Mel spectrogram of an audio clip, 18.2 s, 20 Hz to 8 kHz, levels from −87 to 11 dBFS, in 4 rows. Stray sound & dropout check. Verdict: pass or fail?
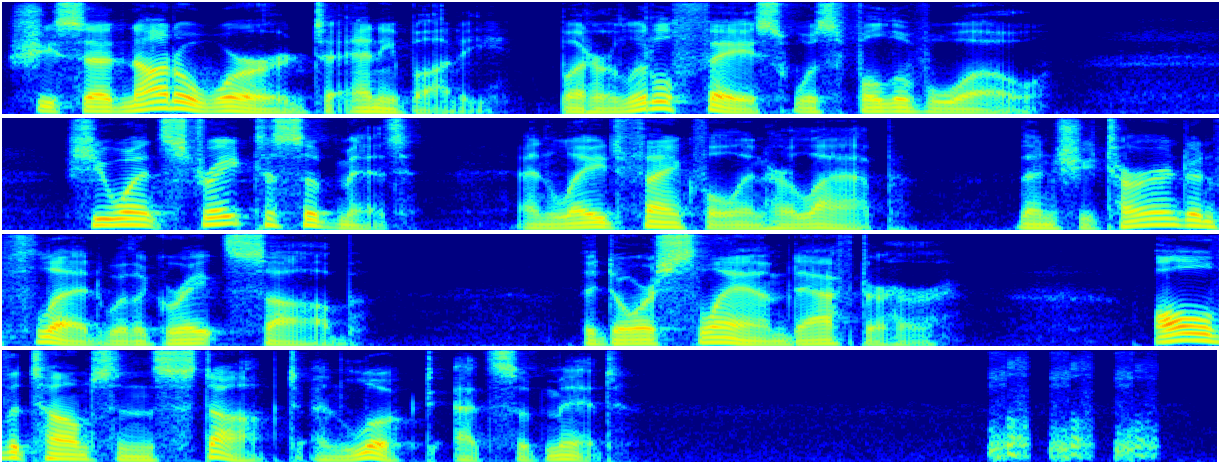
fail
